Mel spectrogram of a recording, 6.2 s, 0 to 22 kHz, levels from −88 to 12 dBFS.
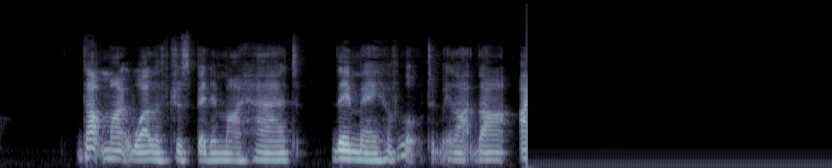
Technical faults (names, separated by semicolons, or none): audio dropout to a faint residue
